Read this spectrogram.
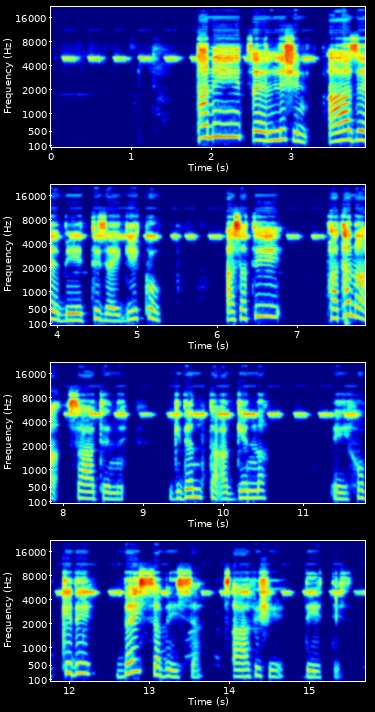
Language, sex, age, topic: Gamo, female, 25-35, government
